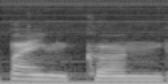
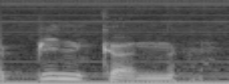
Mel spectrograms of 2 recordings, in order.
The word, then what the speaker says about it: Pinecone: Le pinecone d'Everwood. Hein, tiens, je vais le prononcer à la française, ça sera marrant. Le pincone.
